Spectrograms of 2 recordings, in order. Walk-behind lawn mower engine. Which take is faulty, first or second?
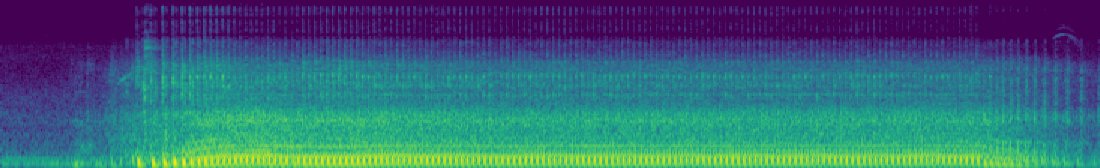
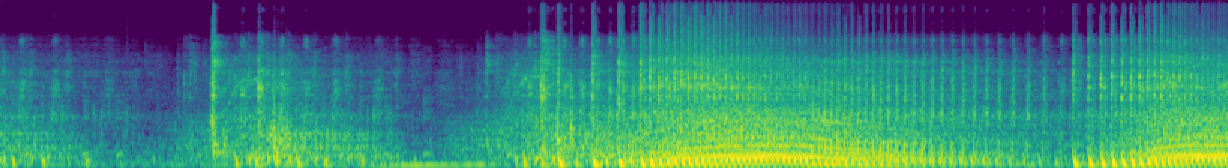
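second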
